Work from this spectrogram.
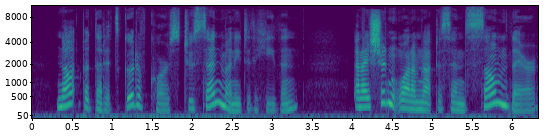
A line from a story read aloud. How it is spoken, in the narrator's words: sighed Pollyanna to herself, as she trudged sorrowfully along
